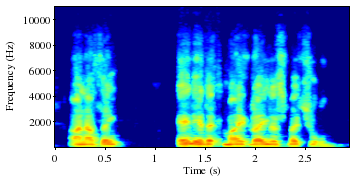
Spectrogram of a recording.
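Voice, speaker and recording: A man speaks at a medium pitch with a Scottish accent. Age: 80s+. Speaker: accordionist. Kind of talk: interview. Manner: halting.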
